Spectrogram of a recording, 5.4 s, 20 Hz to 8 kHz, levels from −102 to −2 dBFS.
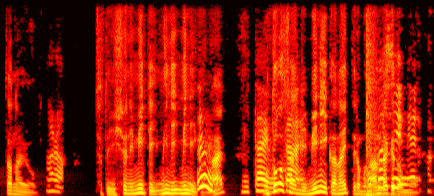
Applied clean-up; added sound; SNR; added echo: classical method spectral subtraction.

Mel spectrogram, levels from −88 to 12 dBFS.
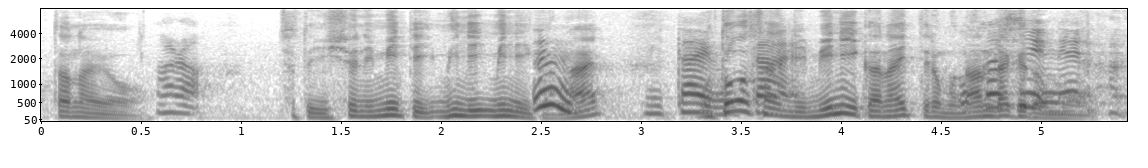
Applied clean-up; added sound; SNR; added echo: none; none; none; none.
